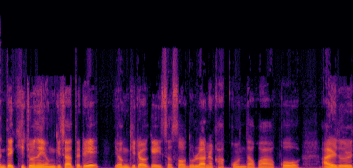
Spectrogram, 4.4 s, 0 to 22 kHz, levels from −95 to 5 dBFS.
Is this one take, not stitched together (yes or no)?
yes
